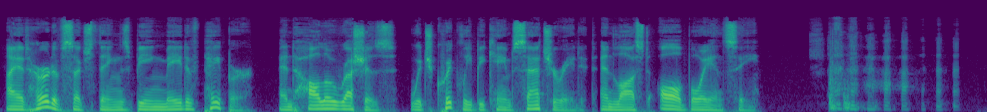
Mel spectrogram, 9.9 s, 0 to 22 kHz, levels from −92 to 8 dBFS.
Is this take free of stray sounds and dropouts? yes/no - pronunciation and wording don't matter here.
no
